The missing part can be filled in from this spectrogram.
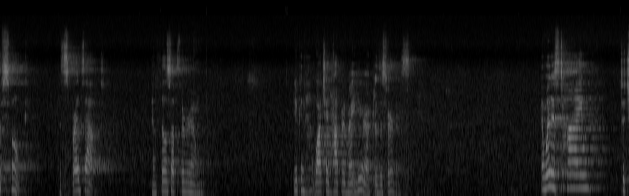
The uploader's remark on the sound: Recorded live at the 10:00am service on Ascension Sunday, May 21st, 2023.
